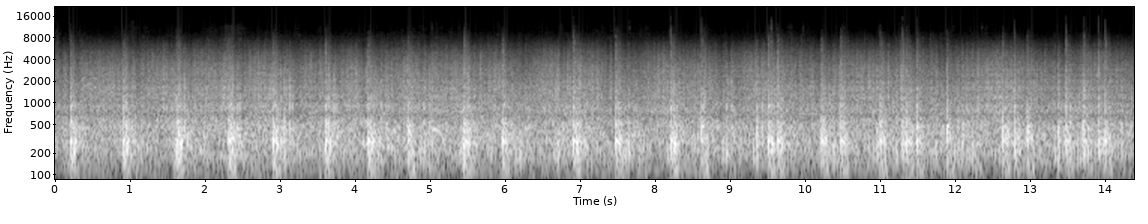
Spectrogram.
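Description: Aerial fireworks shells exploding in a dense, continuous string of bangs, several each second, getting denser near the end.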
